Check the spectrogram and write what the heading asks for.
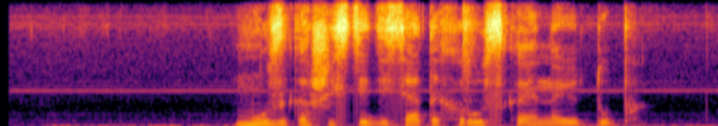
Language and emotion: Russian, neutral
